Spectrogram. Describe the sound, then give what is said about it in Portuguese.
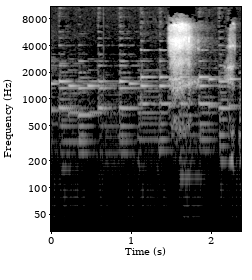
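A single sharp sneeze from a person who has the flu bursts out, loud and breathy, followed by a brief fainter exhale, over a steady humming tonal background. “Deu até espirro.”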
